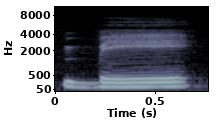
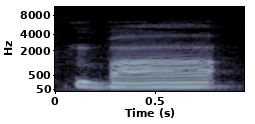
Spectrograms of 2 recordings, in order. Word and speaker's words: ب: بتا رہے ہیں کہ حروف مفردات کو تجوید و قرات کے مطابق عربی لہجے میں ادا کریں، اردو تلفظ سے پرہیز کریں یعنی کہ بے، تے، سے، ہے، خے، توئے، زوئے وغیرہ ہرگز نہ پڑھیں بلکہ با، تا، سا، حا، خو، تو، ظو پڑھیں.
